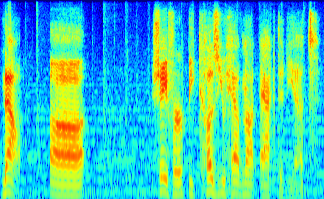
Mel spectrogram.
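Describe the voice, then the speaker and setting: A man's voice: a little high, animated, slow, sharp tone, muffled recording, faint music behind. A man speaking casually as game master, explaining rules and narrating play in a tabletop roleplaying game.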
